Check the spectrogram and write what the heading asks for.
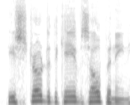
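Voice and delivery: ordinary delivery, nothing marked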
